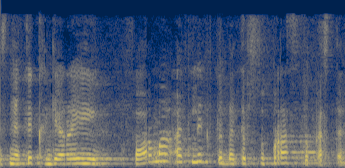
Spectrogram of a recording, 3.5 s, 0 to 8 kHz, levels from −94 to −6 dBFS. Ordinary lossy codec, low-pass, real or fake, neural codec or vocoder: AAC, 32 kbps; 7.2 kHz; fake; codec, 44.1 kHz, 7.8 kbps, Pupu-Codec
